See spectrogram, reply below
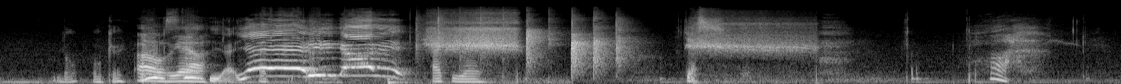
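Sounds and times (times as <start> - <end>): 
low steady hum: 0.0 - 11.2
speech: 0.6 - 5.3, 6.9 - 7.3, 9.9 - 10.4
person yawning: 7.0 - 8.5, 9.7 - 10.7.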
